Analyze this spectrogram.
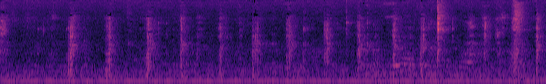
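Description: Close-up chewing and wet mouth clicks of a person eating a mouthful of fried chicken and rice, in quick irregular smacks, over a steady low hum.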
